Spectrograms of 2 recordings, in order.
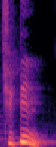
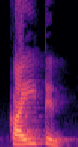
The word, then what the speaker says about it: chitin: நிறைய பசங்க I have seen them pronounce it chitin. chitin கிடையாது, chitin, KI-ன்ற மாதிரி ப்ரொனவுன்ஸ் பண்ணும், ஓகேவா?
